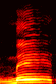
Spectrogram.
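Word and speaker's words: μή: El 3361 es el me, se pronuncia me.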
